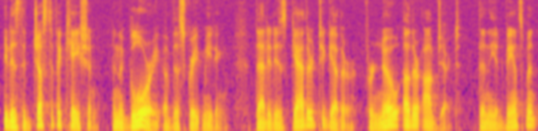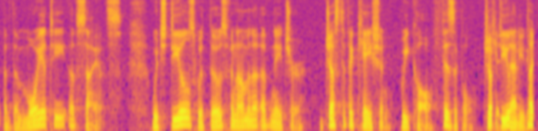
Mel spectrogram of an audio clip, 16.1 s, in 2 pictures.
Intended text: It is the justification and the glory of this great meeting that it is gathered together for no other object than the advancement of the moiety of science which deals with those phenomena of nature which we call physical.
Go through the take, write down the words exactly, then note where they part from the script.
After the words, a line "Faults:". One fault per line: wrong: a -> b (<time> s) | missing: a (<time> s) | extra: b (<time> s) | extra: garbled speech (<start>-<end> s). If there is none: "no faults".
It is the justification and the glory of this great meeting that it is gathered together for no other object than the advancement of the moiety of science which deals with those phenomena of nature justification we call physical. [garbled]
Faults:
wrong: which -> justification (12.8 s)
extra: garbled speech (15.3-16.1 s)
